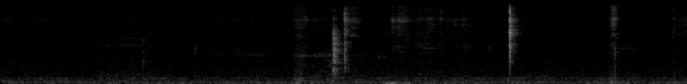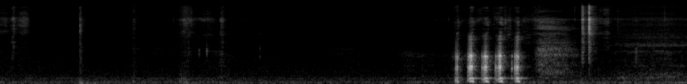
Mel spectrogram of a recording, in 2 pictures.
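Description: Plastic parts of an Acid Rain Marine Waterstrider toy mech being handled and moved: scattered faint clicks and taps, then a quick run of about eight loud clicks near the end as a part is worked through its joint.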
